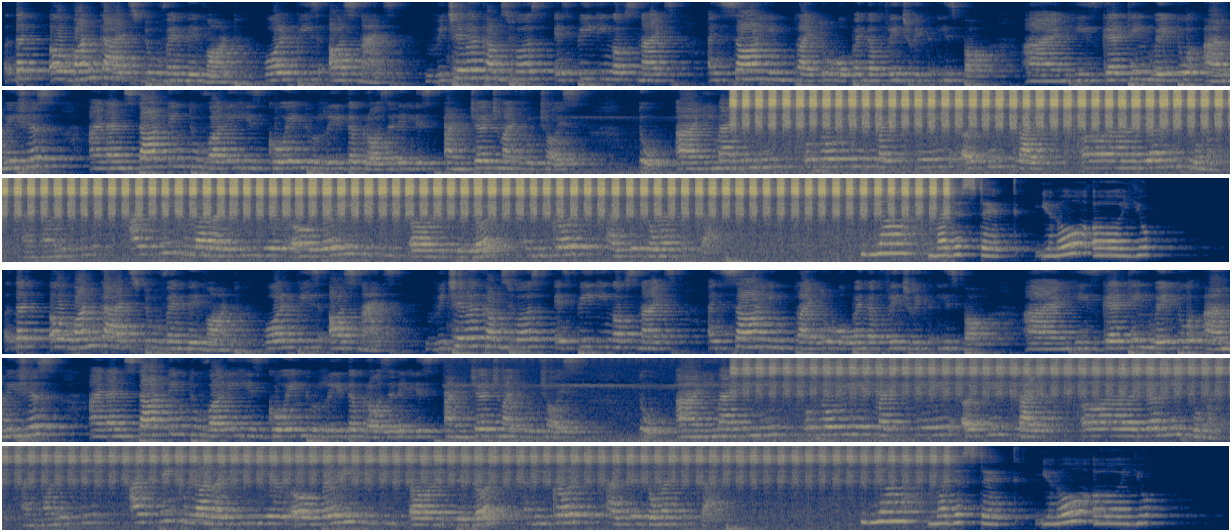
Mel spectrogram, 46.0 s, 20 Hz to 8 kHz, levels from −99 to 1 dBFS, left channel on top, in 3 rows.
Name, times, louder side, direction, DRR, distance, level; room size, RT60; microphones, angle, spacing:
voice 1, 0.0-2.9 3.3-4.7 5.3-8.2 8.8-12.2 12.8-15.9 16.4-22.5 23.3-23.5 23.8-25.0 25.3-26.5 26.7-28.5 28.8-30.6 30.9-31.9 32.3-36.8 37.2-37.9 38.2-39.1 39.4-39.6, left 1 dB, 10° left, -3 dB, 4.5 m, -41 dB
sound 1, 20.8-26.8, right 15 dB, 80° right, 0.5 m, -41 dB
Insect, 24.4-42.6, left 15 dB, 80° left, 0.4 m, -21 dB
voice 2, 41.4-43.2 43.6-45.0, left 3 dB, 30° left, 6 dB, 0.8 m, -37 dB
27.5 x 12.5 x 2.5 m, 1.2 s
head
